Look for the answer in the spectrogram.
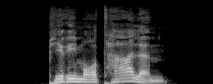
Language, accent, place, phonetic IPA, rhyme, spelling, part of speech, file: German, Germany, Berlin, [ˌpeʁimɔʁˈtaːləm], -aːləm, perimortalem, adjective, De-perimortalem.ogg
- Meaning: strong dative masculine/neuter singular of perimortal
